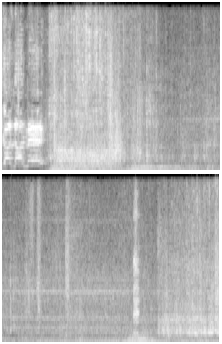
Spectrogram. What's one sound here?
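A car drives off and fades into the distance.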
